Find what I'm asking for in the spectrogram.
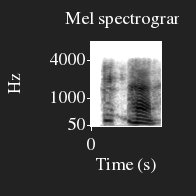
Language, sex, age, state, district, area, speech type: Bengali, male, 18-30, West Bengal, Kolkata, urban, conversation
